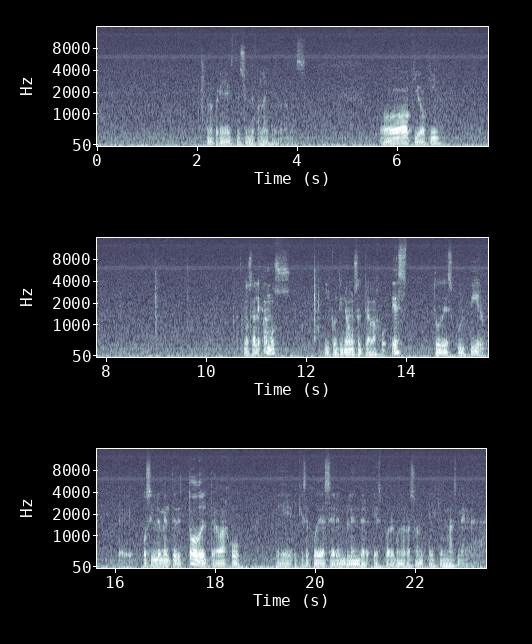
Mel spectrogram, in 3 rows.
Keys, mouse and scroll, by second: 0.0 ctrl+click, 0.6 ctrl+click, 1.6 ctrl+middle click, 2.2-3.4 ctrl+shift+middle drag, 3.4-5.2 drag, 5.3 click, 6.6 click, 8.3 click, 9.1 shift+click, 10.7 KP_Subtract, 12.1 f, 12.5 click, 13.3-19.3 drag, 19.3-21.1 middle drag, 21.4-23.4 drag.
